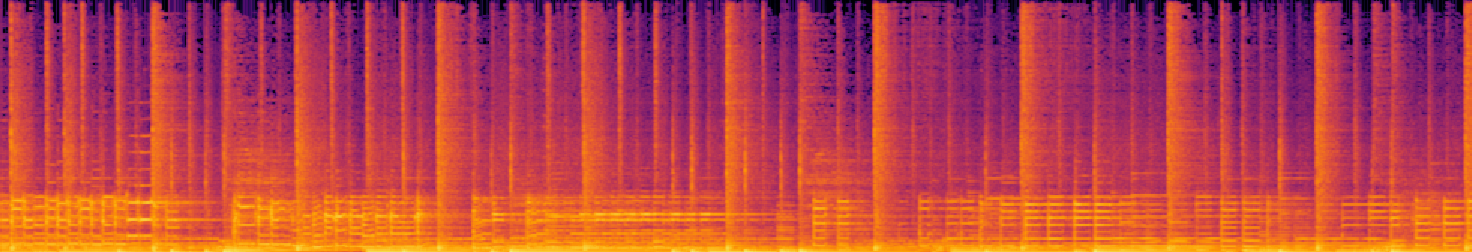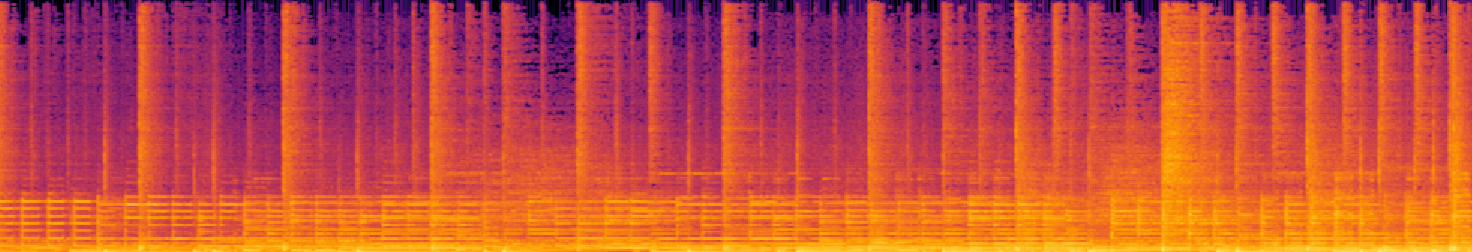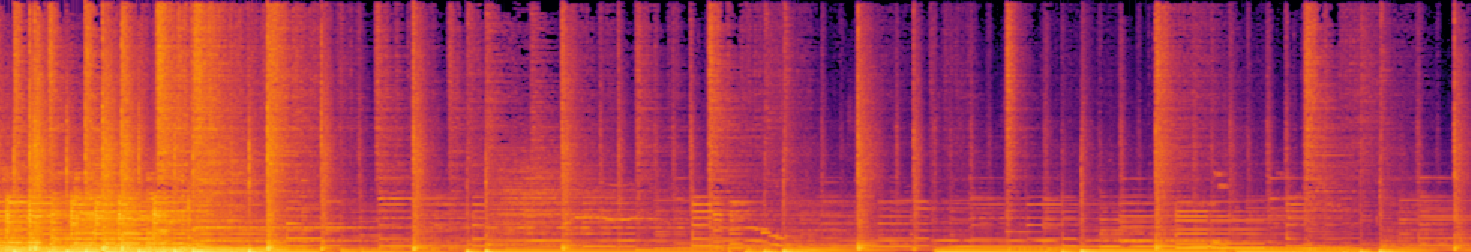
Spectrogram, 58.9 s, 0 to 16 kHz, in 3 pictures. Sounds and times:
Rock music: 0:00.0 - 0:58.8.

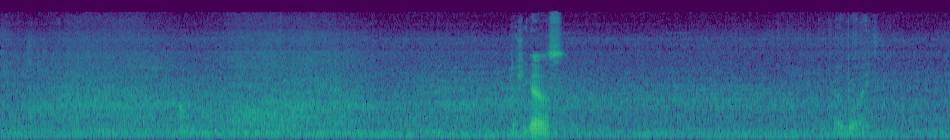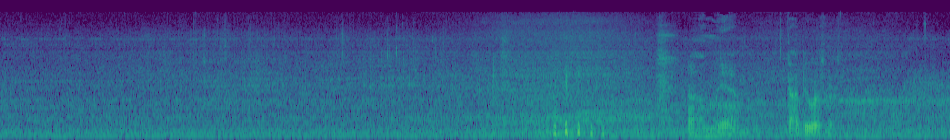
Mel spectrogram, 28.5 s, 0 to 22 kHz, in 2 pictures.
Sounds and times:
Car passing by: 0:00.0 - 0:08.5, 0:19.1 - 0:28.5
Speech: 0:07.6 - 0:08.5, 0:12.4 - 0:13.1, 0:26.0 - 0:26.8.

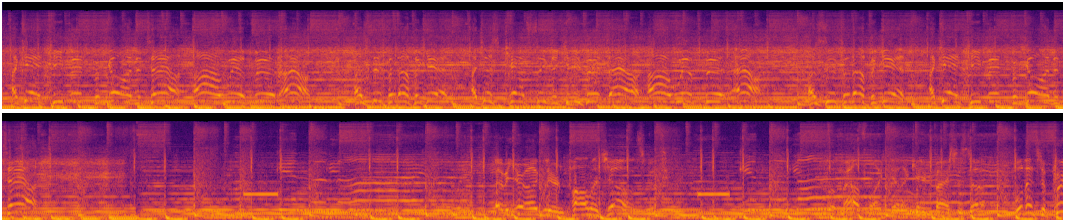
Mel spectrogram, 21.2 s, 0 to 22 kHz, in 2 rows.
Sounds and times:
Music: 0:00.0 - 0:21.2.

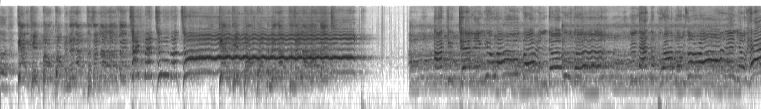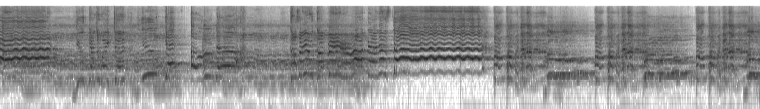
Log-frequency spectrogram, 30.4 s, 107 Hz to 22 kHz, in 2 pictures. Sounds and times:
Vocal music: 0:00.0 - 0:07.4, 0:08.2 - 0:30.4.

